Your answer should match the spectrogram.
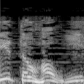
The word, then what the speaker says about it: Ethan Hawke: Ethan Hawke. Será que é assim? Ethan Hawke. Ethan Hawke. Isso mesmo.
